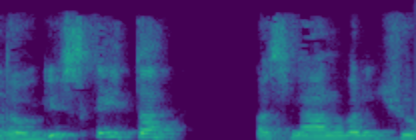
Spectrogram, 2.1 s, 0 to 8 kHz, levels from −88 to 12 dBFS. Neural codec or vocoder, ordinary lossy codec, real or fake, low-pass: none; MP3, 48 kbps; real; 7.2 kHz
